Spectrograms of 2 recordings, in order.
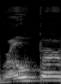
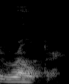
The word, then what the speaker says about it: Roeper: Michael Roper, maybe?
